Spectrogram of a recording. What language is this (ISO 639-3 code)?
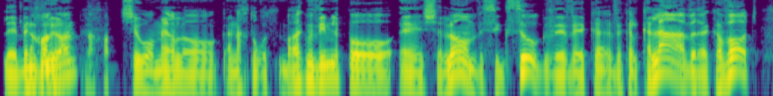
heb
